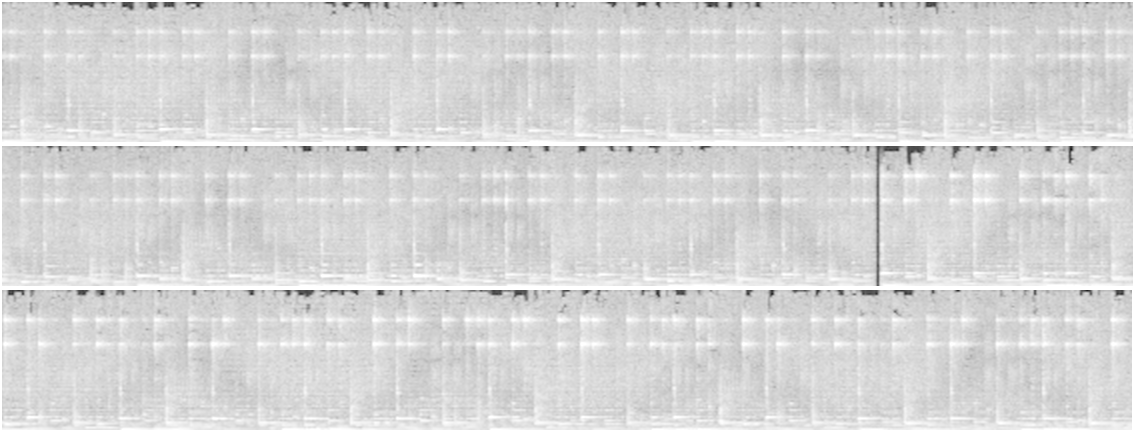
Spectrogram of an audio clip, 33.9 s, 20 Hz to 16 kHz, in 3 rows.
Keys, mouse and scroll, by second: 1.1 click, 1.3-5.3 ctrl+middle drag, 5.3 r, 5.7 click, 6.1 g, 8.1 click, 9.2 ctrl+s, 10.0-13.0 typing, 11.2 click, 12.8 click, 14.1 r, 16.2-17.1 typing, 16.2 click, 19.3-20.0 typing, 20.5 click, 21.2 ctrl+s, 21.5 click, 22.1 ctrl+s, 23.1 shift+click, 23.8 typing, 24.7 Up, 26.4 Return, 26.6 ctrl+s, 27.0 click, 27.5 ctrl+s, 27.8-29.7 ctrl+middle drag, 29.7 ctrl+s, 30.6-31.8 middle drag, 31.8 ctrl+middle click, 32.2-33.9 middle drag.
